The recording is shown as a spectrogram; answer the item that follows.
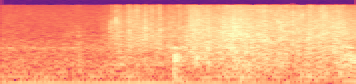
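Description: Clear plastic packaging bag crinkling as it is pulled back off the foam-packed model jet's fuselage, starting about a third of the way in. A steady low hum runs underneath.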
